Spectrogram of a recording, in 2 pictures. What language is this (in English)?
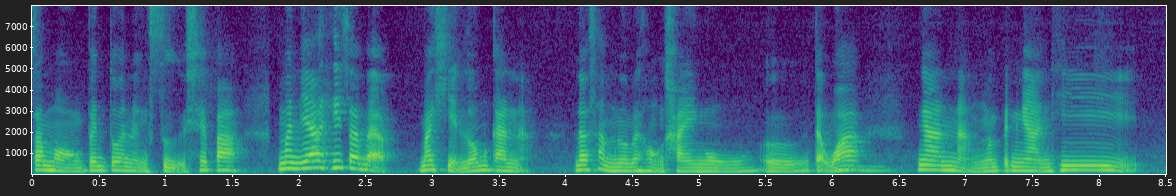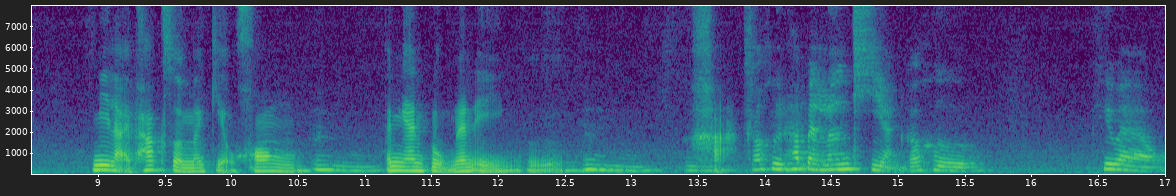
Thai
